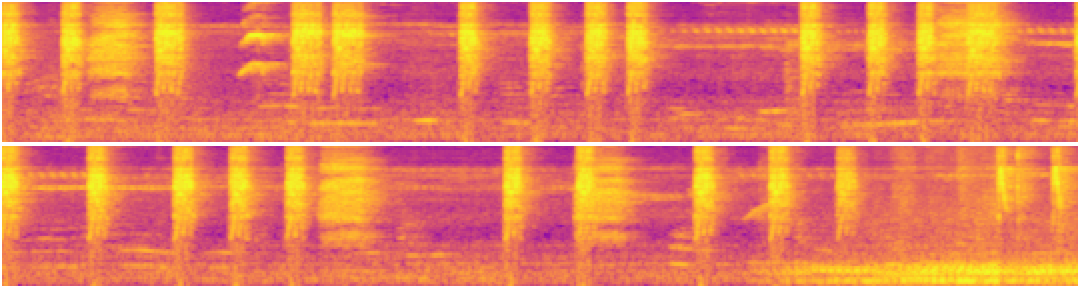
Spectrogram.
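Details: Bulbul of the cucak cungkok type, used as a master voice for songbirds: a long stream of crisp, scratchy chips and short bursts. Near the end a low rumbling background sound rises.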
